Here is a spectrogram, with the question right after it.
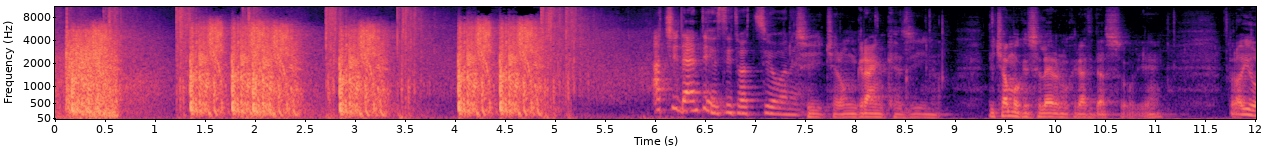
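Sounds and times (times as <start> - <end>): gunshots with echo: 0.0 - 5.8.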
